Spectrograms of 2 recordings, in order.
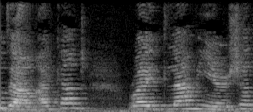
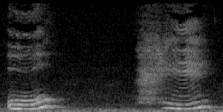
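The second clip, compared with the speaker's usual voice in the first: ordinary talk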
